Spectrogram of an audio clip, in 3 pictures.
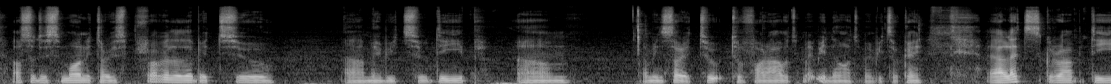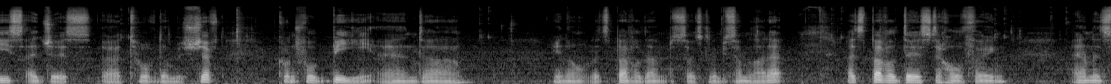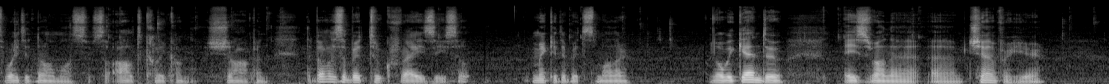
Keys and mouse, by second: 0.3 Tab, 1.1 `, 3.4 middle click, 7.6-8.9 middle drag, 9.1 Tab, 13.4 ctrl+b, 16.1 Tab, 16.8-18.3 middle drag, 18.5 q, 21.6 middle drag, 22.0 q, 24.1-24.5 drag, 24.8 drag, 25.5 q, 28.4 drag, 28.8 Tab, 29.5 click, 30.4 ctrl+click, 32.8 click.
